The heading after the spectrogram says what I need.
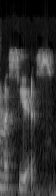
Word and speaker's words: Macias: last name hi um my name is macias let's see yes okay i want to make sure i pronounce that right sorry and you're actually our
